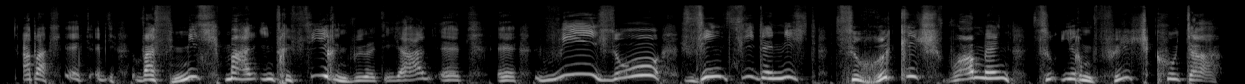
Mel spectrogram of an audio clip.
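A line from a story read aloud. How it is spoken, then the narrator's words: Squeaked. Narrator (German): piepste Pieper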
